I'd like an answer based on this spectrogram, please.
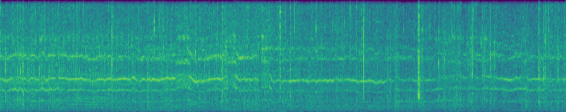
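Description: Battery-powered ride-on toy motorcycle driving along: its small electric motor and gearbox whine steadily while the plastic wheels rumble over rough asphalt, with a sharp click about four seconds in.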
